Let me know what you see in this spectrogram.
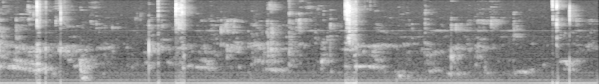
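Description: Faint close-miked chewing of a mouthful of chicken from chicken soup, with a handful of short mouth clicks, the loudest about three and a half seconds in.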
